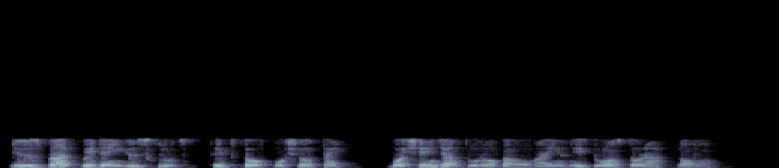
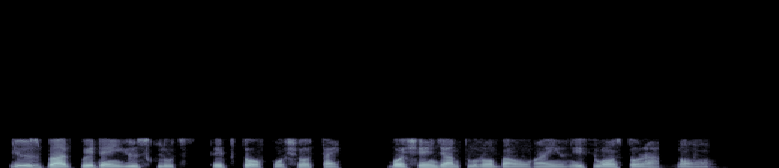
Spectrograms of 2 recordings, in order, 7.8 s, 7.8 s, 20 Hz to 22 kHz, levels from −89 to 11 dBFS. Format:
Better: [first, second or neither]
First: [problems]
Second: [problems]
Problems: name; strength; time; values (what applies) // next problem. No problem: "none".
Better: second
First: room echo; dies away in 0.2 s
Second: none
